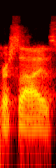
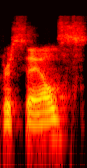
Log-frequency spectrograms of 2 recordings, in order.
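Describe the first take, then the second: First: The name is said the French way. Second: The name is said the local way. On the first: "as opposed to Versailles, or the, the French uh, pronunciation" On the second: "the locals do pronounce it Versailles"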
